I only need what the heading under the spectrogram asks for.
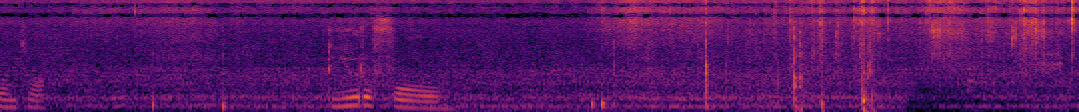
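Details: Captured honey bee swarm humming in a steady, unbroken drone. There is a brief human voice early on and scattered light taps and clicks.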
